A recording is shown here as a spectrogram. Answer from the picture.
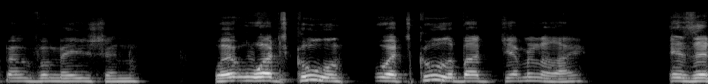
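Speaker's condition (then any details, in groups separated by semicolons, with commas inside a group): Friedreich's ataxia; spasticity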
